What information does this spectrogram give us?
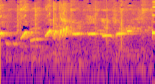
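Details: White-rumped shama singing in its natural surroundings, used as a training master song: a series of clear whistled notes with a short, quick trill and a few faint clicks in between.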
